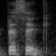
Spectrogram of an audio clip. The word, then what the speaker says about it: Bissig: Bessig is here. Bissig. I always say it wrong.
